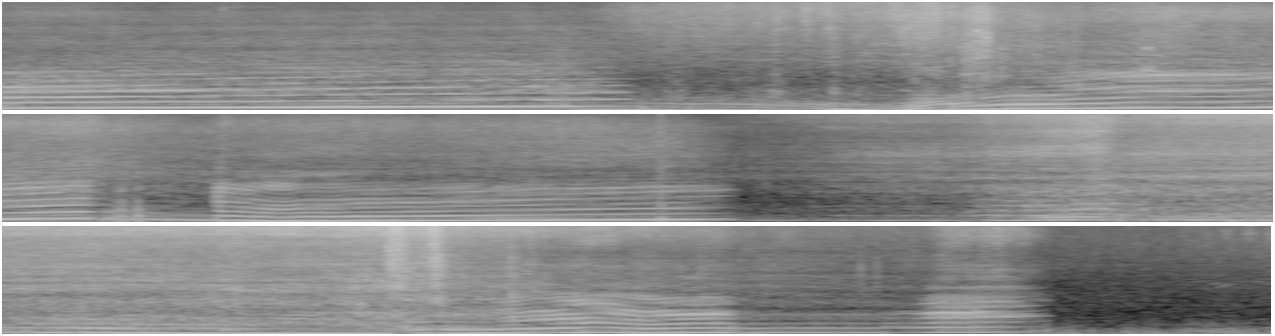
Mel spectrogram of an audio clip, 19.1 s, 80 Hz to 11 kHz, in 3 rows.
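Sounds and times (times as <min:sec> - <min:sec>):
rally car engine revving: 0:00.0 - 0:10.0, 0:11.1 - 0:18.0.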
